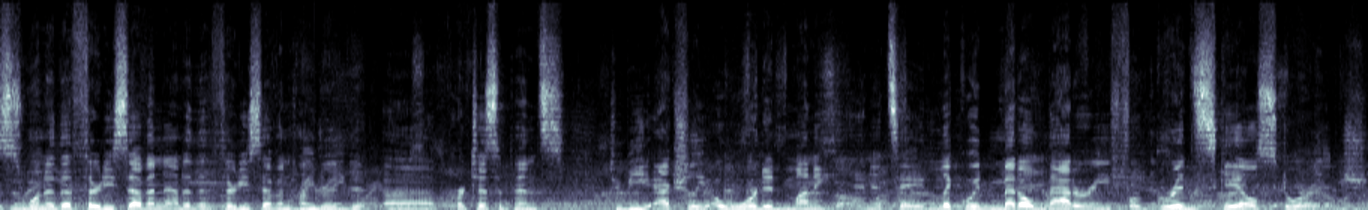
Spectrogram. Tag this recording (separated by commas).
Speech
